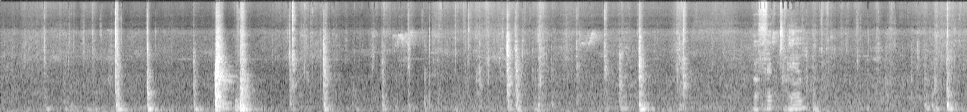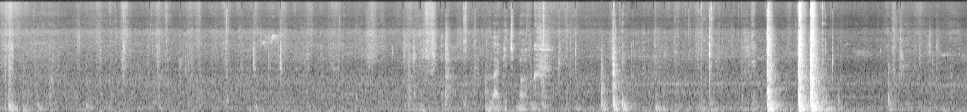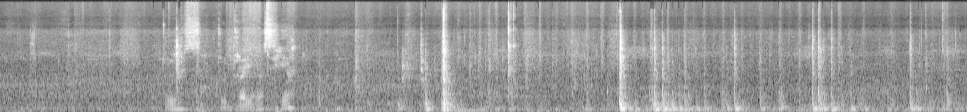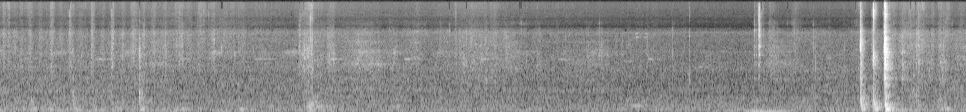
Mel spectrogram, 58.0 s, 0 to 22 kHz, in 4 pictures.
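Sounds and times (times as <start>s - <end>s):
loud knocks: 3.2s - 3.9s.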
